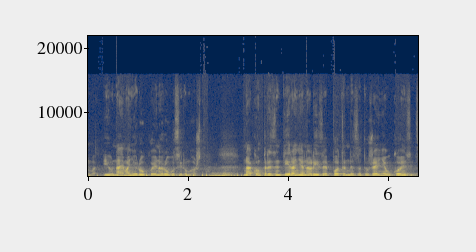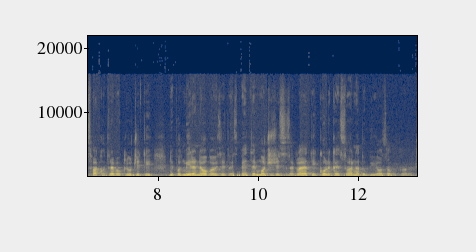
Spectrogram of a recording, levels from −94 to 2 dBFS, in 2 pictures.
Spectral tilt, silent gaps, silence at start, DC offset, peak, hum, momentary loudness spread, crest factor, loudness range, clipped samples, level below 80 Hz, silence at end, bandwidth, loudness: -7.5 dB/octave; none; 0 s; under 0.1%; -2 dBFS; none; 8 LU; 16 dB; 3 LU; under 0.1%; -40 dBFS; 0 s; 16 kHz; -20 LUFS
